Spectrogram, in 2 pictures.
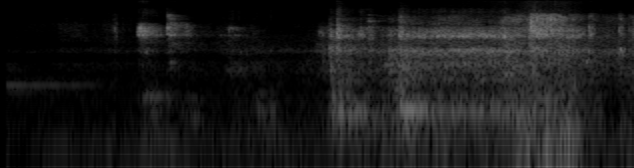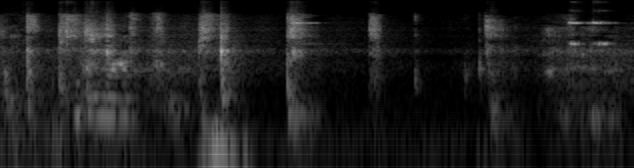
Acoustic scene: elevator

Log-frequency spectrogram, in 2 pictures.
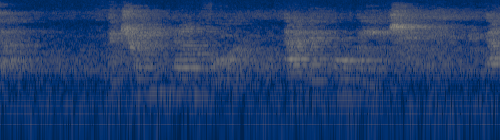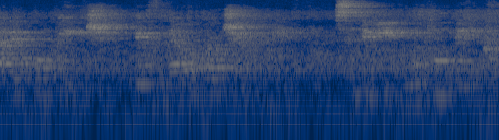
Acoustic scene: subway station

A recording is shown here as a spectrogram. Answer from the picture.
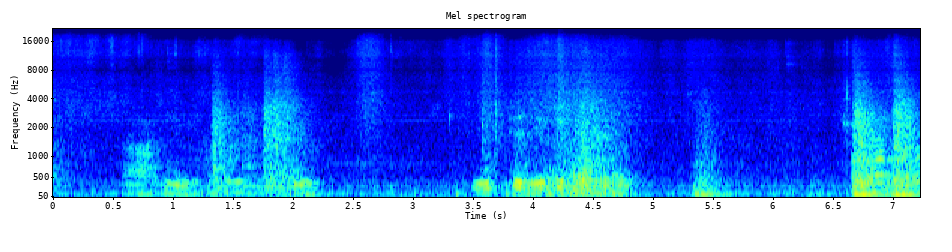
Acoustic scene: restaurant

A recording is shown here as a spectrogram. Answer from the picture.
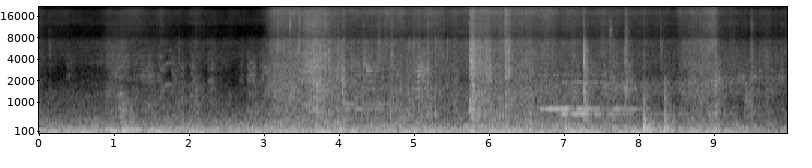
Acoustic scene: elevator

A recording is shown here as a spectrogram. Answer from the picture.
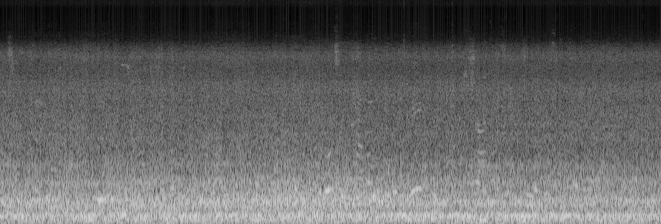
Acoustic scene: subway train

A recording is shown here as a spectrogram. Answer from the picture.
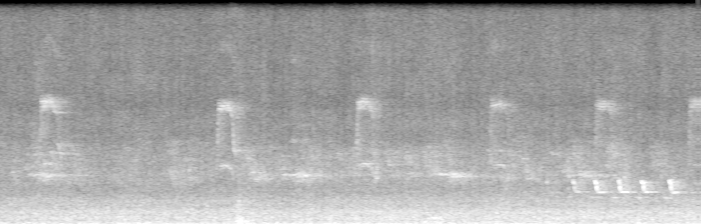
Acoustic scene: park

